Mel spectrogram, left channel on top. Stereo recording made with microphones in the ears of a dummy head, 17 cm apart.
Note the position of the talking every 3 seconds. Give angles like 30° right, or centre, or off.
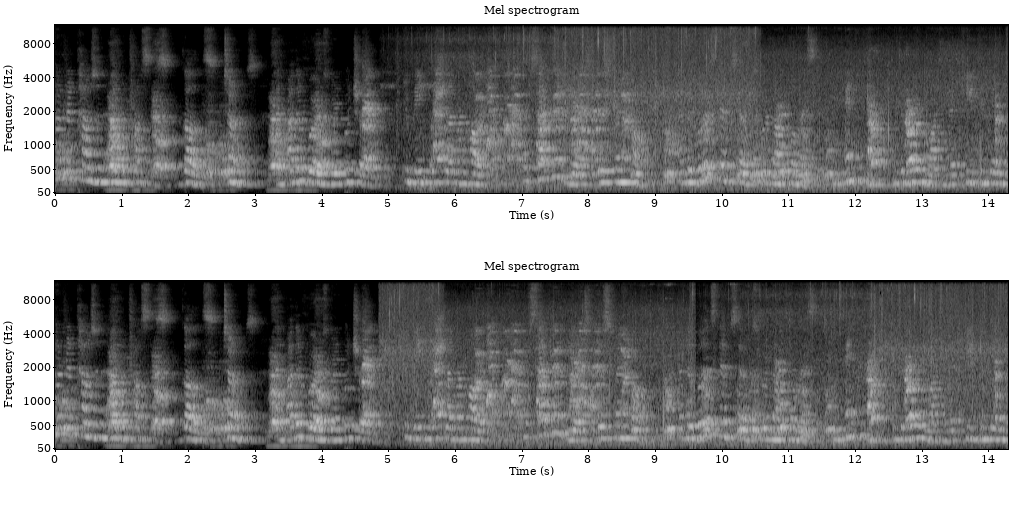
50° right, 50° right, 40° right, centre, 30° left.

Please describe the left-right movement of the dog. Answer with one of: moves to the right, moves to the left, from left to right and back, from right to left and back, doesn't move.
moves to the right.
